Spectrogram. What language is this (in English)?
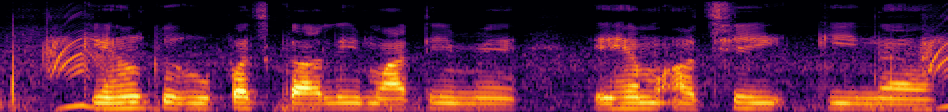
Maithili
